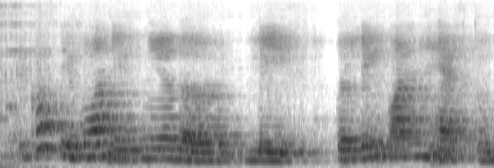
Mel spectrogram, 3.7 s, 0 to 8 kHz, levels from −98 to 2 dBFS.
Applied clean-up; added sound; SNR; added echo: neural separator model SepFormer DNS4.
